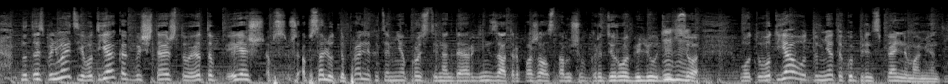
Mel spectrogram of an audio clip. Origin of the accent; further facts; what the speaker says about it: Moscow, Russia; Я вообще коренная москвичка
